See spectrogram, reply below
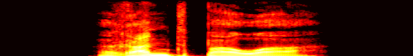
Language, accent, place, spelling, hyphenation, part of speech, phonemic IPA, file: German, Germany, Berlin, Randbauer, Rand‧bau‧er, noun, /ˈʁantˌbaʊ̯ɐ/, De-Randbauer.ogg
- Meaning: rook's pawn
